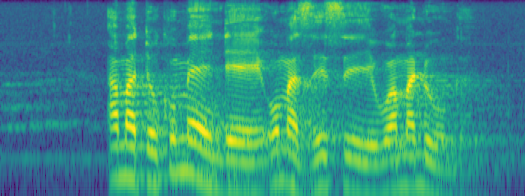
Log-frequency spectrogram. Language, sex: Zulu, female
